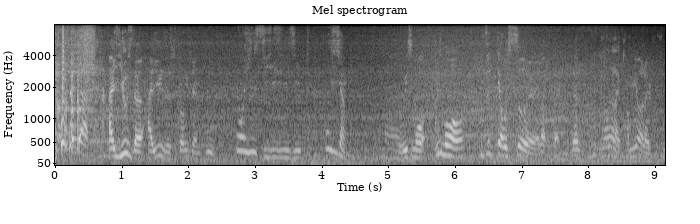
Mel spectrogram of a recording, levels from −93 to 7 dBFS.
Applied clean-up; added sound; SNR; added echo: none; Engine starting; 7 dB; none.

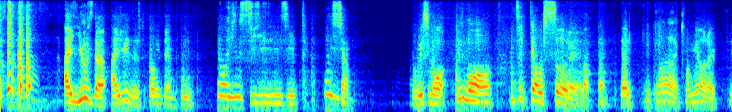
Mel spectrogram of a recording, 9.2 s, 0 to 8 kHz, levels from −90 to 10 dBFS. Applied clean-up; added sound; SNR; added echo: neural mask model RNNoise.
